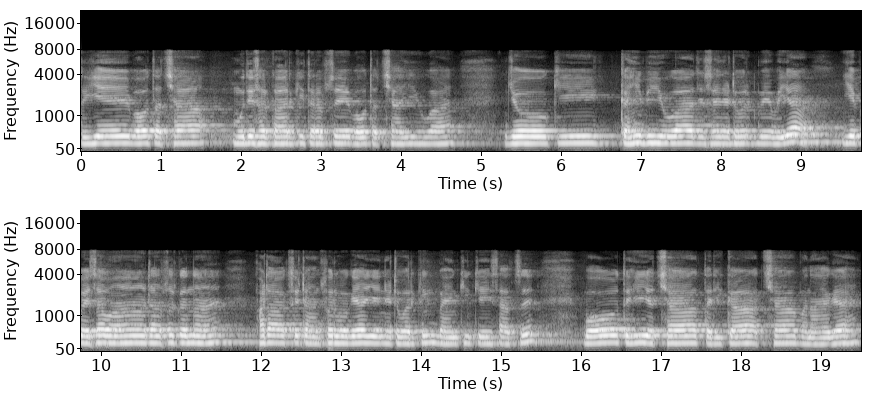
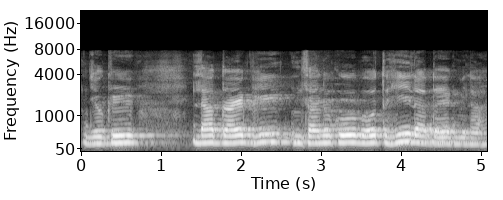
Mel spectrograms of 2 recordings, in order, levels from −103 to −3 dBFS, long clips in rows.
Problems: constant background noise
